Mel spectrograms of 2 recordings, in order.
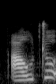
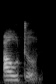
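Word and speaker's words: Auto: ich harbour eine Otto Otto is car it's not Otto in German because a you sound would be au so it is Otto oh sorry it is out of not Otto ich habe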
